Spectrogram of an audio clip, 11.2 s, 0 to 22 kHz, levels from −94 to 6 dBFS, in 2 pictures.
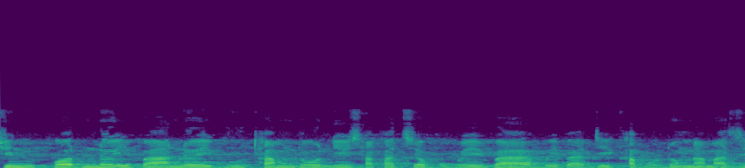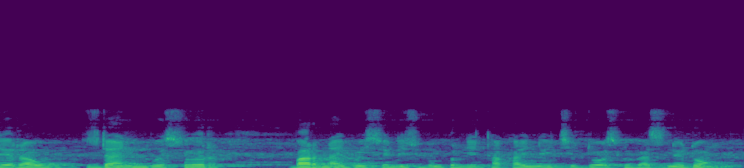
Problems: constant background noise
